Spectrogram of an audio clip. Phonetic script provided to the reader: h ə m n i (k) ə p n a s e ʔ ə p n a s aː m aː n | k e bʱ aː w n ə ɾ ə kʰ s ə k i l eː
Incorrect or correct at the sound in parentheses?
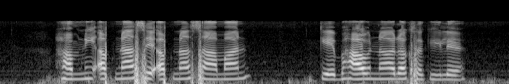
incorrect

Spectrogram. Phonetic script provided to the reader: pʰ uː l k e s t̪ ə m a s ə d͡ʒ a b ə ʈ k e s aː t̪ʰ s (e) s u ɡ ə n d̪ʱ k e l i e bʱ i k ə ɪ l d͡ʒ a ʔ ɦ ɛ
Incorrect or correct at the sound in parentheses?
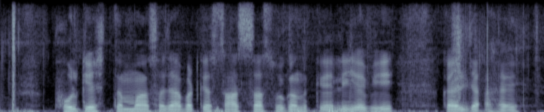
incorrect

